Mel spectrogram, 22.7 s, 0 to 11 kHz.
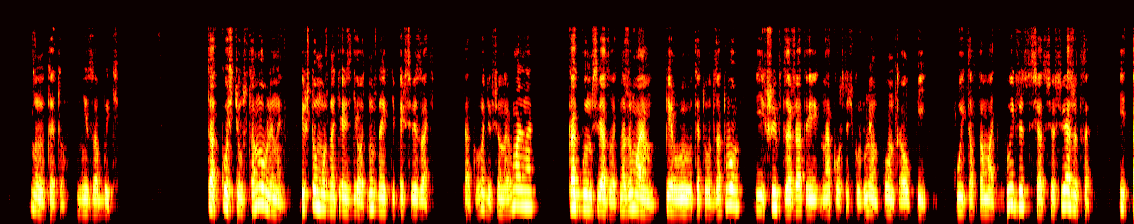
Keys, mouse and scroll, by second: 0.9 click, 3.2 click, 3.2-3.7 scroll down 1, 3.7 middle click, 5.0 shift+middle click, 6.2-6.9 scroll down 2, 7.2 scroll up 1, 8.2 middle click, 11.0-11.6 scroll up 1, 11.6-12.1 scroll up 1, 12.6 click, 15.3 shift+click, 17.9 ctrl+p.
